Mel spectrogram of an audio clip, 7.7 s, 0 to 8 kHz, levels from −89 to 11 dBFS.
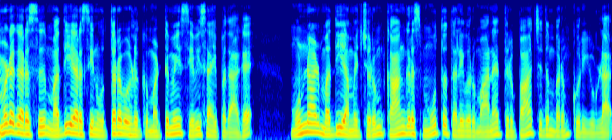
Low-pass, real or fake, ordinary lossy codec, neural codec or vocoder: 7.2 kHz; real; none; none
